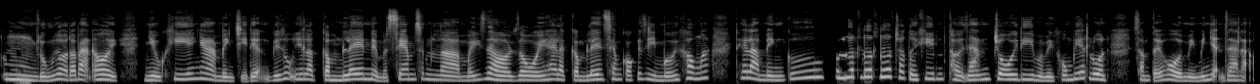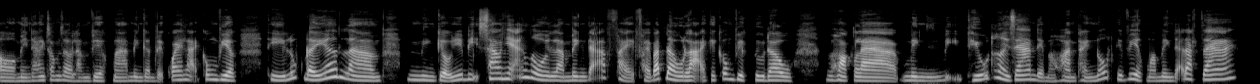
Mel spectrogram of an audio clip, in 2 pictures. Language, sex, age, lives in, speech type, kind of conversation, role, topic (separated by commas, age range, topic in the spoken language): Vietnamese, female, 30-34, Vietnam, conversation, advice, user, Làm thế nào để tôi ngừng bị điện thoại và mạng xã hội làm phân tâm khi đang làm việc?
